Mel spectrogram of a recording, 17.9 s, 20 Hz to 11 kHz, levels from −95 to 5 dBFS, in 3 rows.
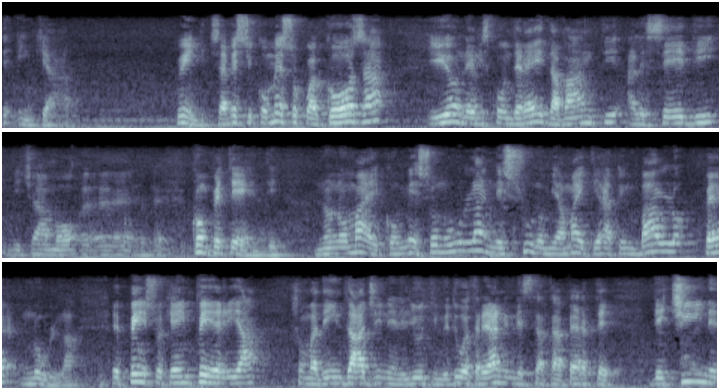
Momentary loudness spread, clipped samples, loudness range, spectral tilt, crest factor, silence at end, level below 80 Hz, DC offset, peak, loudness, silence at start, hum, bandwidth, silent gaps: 14 LU; under 0.1%; 5 LU; -4.5 dB/octave; 22 dB; 0 s; -42 dBFS; under 0.1%; 0 dBFS; -21 LUFS; 0 s; none; 8 kHz; none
